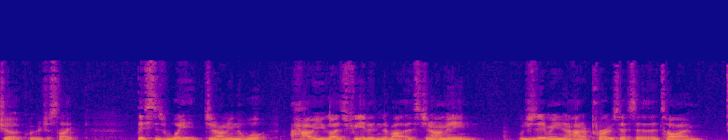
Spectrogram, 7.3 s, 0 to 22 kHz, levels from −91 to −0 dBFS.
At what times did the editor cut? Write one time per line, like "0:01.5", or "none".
none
